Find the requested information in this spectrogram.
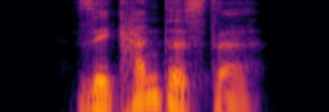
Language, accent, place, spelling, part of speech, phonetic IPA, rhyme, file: German, Germany, Berlin, sekkanteste, adjective, [zɛˈkantəstə], -antəstə, De-sekkanteste.ogg
- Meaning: inflection of sekkant: 1. strong/mixed nominative/accusative feminine singular superlative degree 2. strong nominative/accusative plural superlative degree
